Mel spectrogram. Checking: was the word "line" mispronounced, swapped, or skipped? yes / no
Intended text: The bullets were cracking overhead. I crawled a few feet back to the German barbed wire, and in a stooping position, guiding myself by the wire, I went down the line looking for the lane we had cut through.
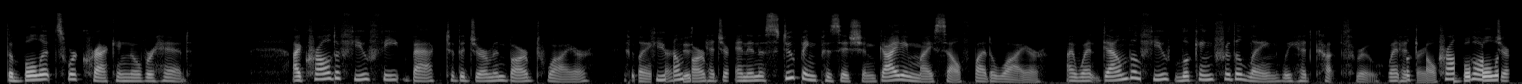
yes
